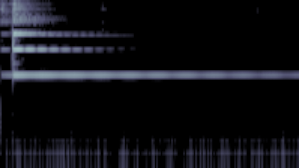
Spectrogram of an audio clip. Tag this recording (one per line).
bell
deep
ethnic
japan
meditation
metal
percussion
temple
